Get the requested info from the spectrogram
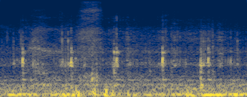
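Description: Jogging footsteps on brick pavers: a regular light tap a little over twice a second, over a steady low rumble of wind and camera movement.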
